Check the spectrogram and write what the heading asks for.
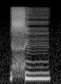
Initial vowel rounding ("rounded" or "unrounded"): unrounded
